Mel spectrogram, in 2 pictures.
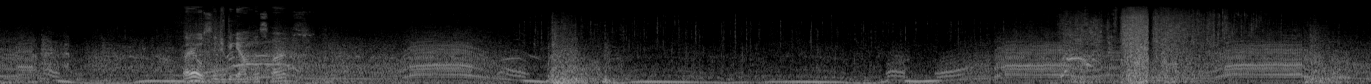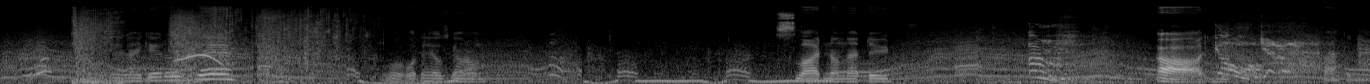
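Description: A game car's engine revs up and down.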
